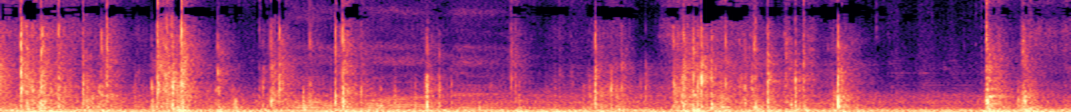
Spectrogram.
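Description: A miniature dachshund sniffing in quick, irregular snuffles at a plastic treat bag, with the bag crinkling in a hand.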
